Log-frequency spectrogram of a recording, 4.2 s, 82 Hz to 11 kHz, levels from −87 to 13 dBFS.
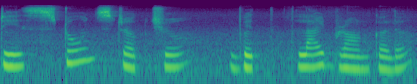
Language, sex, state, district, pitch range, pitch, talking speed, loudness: English, female, Gujarat, Valsad, 210-240 Hz, 225 Hz, 100 wpm, -16 LUFS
